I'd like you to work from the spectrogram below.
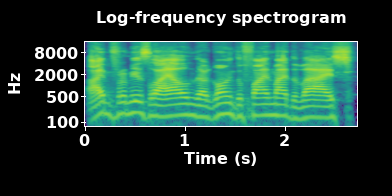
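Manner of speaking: high-pitched mock Israeli accent; hammed-up Israeli accent. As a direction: introduce yourself in a put-on Israeli accent. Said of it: "I said it in the Israel accent".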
